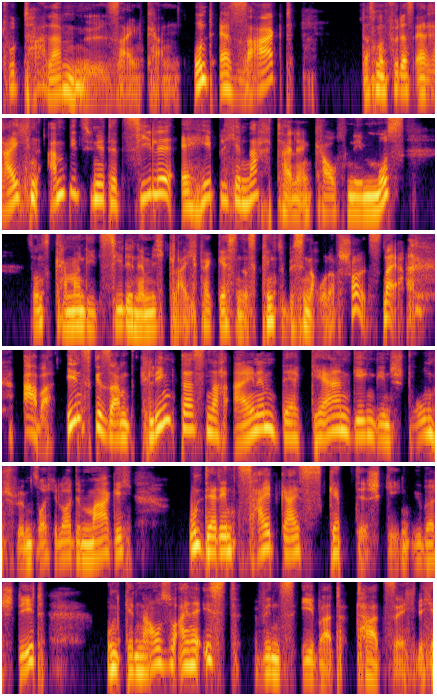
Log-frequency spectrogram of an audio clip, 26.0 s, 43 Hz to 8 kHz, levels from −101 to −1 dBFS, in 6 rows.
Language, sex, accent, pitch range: German, male, German, 120-185 Hz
